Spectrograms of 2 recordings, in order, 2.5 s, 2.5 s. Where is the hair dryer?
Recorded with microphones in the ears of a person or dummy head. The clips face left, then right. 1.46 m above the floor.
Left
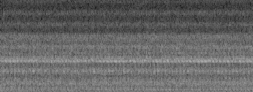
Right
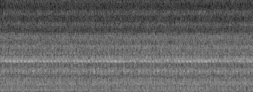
I don't hear a hair dryer.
